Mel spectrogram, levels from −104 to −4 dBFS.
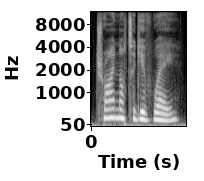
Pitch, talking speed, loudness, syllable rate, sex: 215 Hz, 210 wpm, -16 LUFS, 4.0 syllables/s, female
